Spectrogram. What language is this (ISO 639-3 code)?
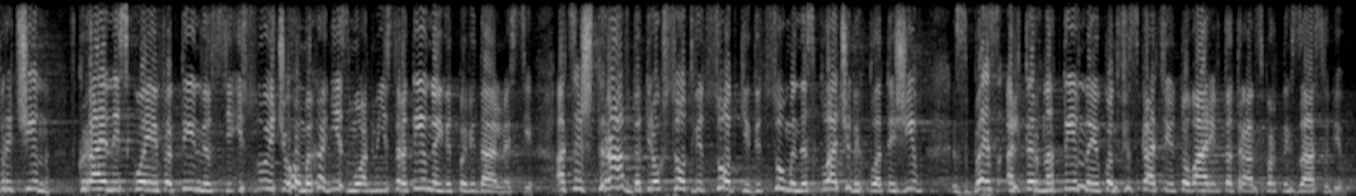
ukr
